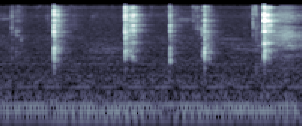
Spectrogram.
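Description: A spoon clinks against a bowl while mixing a homemade rose water and apple face mask, giving about six light, irregular taps over a low steady hum.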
